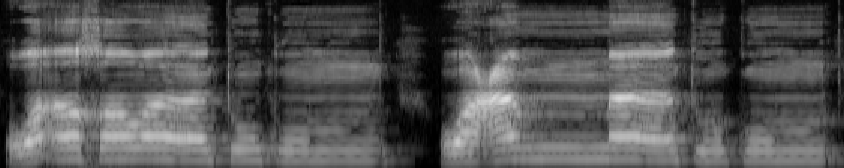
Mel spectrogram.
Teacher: عین کو گہرائی سے ادا کریں گے، میم کے اوپر تشدید زور دیں گے، اور میم کے اوپر اگلے میم کے اوپر کھڑا زبر بھی ایک امتحان میں کھینچیں گے۔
